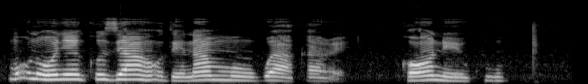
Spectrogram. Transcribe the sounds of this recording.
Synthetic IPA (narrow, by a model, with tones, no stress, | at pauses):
mʊ˦no˨o˦ɲe˦ŋ̩˦ku˦zi˦a˦ɦʊ˨dɪ˨na˦m̩˦mʊ˨ɡ͡bʷu˦a˨ka˨ɾɪ̰˨ | kɔ˦ne˨kʷu˦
